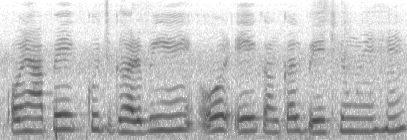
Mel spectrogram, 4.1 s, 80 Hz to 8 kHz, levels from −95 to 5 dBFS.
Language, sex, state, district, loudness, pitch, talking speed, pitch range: Hindi, female, Chhattisgarh, Jashpur, -32 LUFS, 275 Hz, 190 wpm, 265-300 Hz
